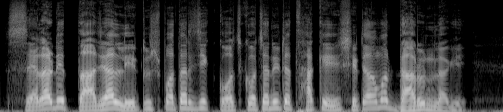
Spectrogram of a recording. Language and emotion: Bengali, happy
